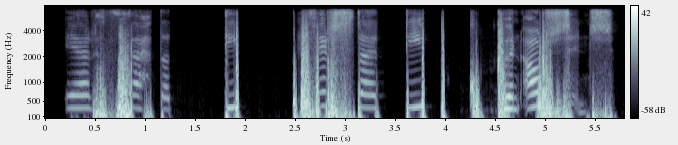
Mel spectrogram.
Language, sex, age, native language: Icelandic, female, 9, Icelandic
